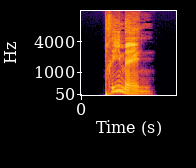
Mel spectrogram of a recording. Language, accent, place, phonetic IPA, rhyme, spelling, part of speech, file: German, Germany, Berlin, [ˈpʁiːml̩n], -iːml̩n, Primeln, noun, De-Primeln.ogg
- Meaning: plural of Primel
